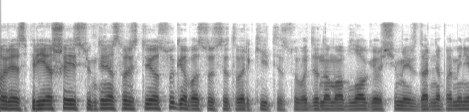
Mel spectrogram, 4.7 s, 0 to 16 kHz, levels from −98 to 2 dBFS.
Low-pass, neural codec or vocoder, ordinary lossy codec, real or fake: 7.2 kHz; none; MP3, 96 kbps; real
